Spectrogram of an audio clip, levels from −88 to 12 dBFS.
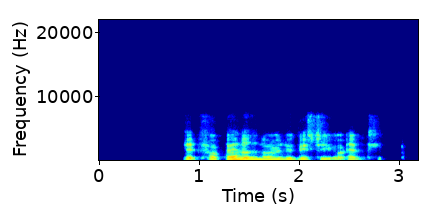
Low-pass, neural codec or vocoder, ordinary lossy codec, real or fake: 7.2 kHz; none; Opus, 24 kbps; real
